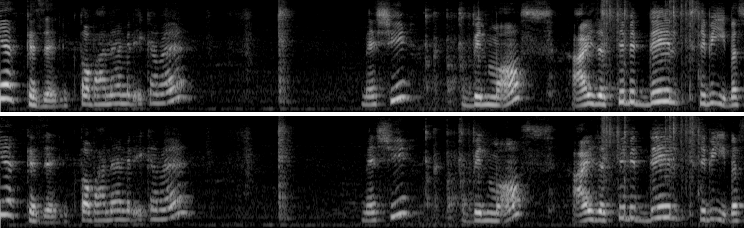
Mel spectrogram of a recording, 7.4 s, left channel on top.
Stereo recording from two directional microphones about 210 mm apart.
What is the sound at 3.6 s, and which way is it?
Speech, 45° left (ahead or behind).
